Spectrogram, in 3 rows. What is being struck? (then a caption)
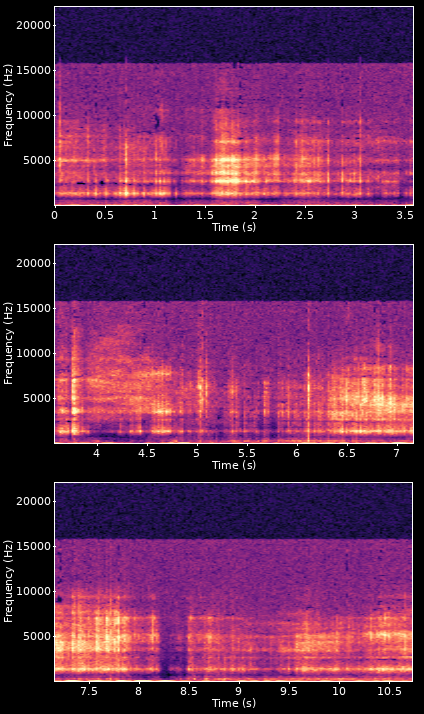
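Metal microphone case. Long painted nails of both hands tap and scratch along the top of the black, hollow, palm-sized metal body of a 3Dio binaural microphone. A dense, uneven run of scratchy rasps and quick taps carries a steady metallic ring near 1.4 kHz over a low rumble, with bright scraping growing louder in the second half.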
